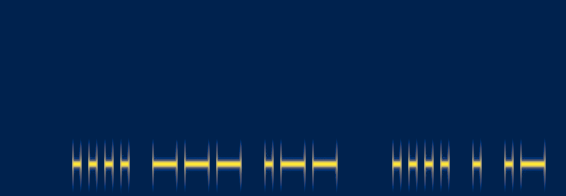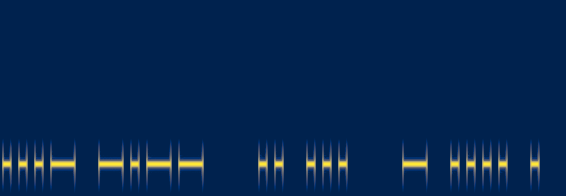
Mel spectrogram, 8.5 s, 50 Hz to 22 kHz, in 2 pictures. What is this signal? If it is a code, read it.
Morse code, heard as a keyed tone, about 20 wpm, 700 Hz. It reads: HOW HEAVY IS THE
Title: Sentences from Top 1000 Words - Review Part 6 - 20wpm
